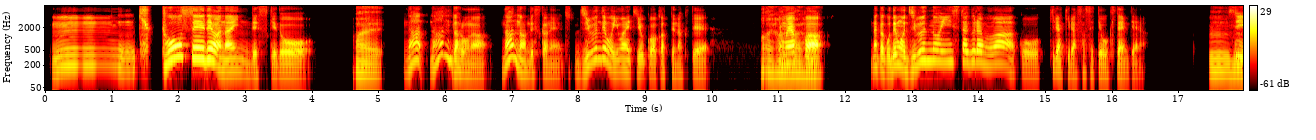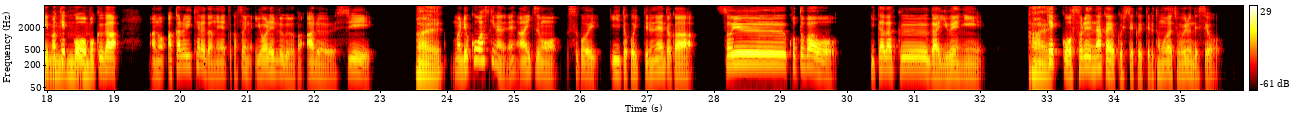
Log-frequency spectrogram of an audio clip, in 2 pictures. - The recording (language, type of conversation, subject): Japanese, advice, SNSで見せる自分と実生活のギャップに疲れているのはなぜですか？
- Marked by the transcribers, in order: drawn out: "うーん"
